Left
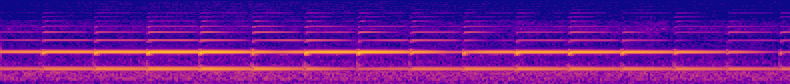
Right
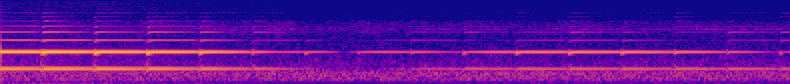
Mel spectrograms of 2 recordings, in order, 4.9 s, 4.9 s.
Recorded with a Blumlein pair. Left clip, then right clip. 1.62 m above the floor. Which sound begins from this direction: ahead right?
A vehicle, at 0.0 s.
